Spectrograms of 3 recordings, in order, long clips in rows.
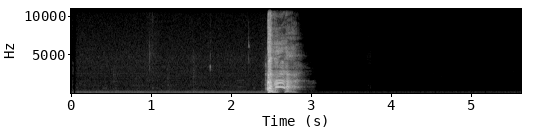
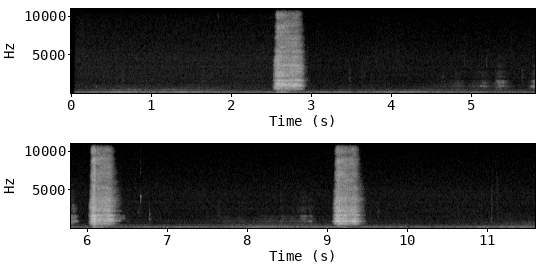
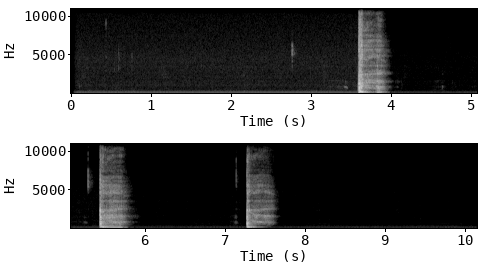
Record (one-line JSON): {"cough_length": "5.6 s", "cough_amplitude": 32768, "cough_signal_mean_std_ratio": 0.18, "exhalation_length": "11.6 s", "exhalation_amplitude": 32768, "exhalation_signal_mean_std_ratio": 0.27, "three_cough_length": "10.2 s", "three_cough_amplitude": 32768, "three_cough_signal_mean_std_ratio": 0.18, "survey_phase": "beta (2021-08-13 to 2022-03-07)", "age": "65+", "gender": "Male", "wearing_mask": "No", "symptom_none": true, "smoker_status": "Ex-smoker", "respiratory_condition_asthma": false, "respiratory_condition_other": true, "recruitment_source": "REACT", "submission_delay": "1 day", "covid_test_result": "Negative", "covid_test_method": "RT-qPCR", "influenza_a_test_result": "Negative", "influenza_b_test_result": "Negative"}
